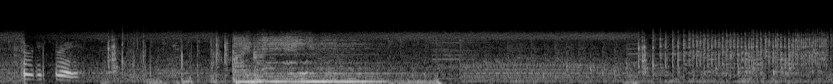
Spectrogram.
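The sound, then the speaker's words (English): The KYA radio money wheel spins with rattling, rapid clicks. The clicks come in short bursts at the start and return as fast ticking later, mixed with other sounds in between. “What number between 1 and 50 will come up when we spin the KYA money wheel?”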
